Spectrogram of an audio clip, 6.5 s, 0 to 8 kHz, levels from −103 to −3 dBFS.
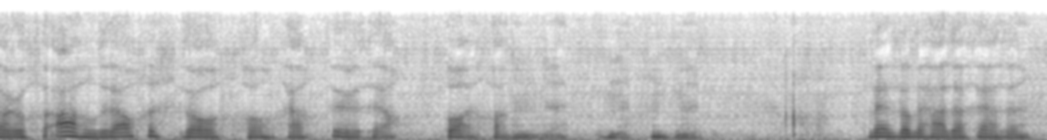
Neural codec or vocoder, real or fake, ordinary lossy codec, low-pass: autoencoder, 22.05 kHz, a latent of 192 numbers a frame, VITS, trained on many speakers; fake; none; 7.2 kHz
